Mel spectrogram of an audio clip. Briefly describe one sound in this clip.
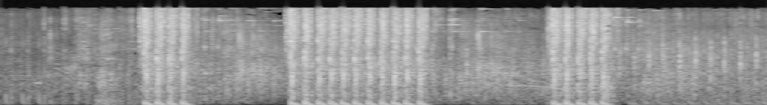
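A submachine gun fires in bursts.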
